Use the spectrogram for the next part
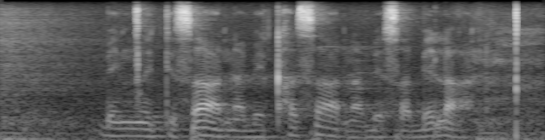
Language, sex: Xhosa, male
